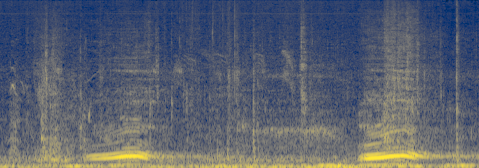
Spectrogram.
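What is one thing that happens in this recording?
A giant tortoise groans loudly in long, rising and falling bellows.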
